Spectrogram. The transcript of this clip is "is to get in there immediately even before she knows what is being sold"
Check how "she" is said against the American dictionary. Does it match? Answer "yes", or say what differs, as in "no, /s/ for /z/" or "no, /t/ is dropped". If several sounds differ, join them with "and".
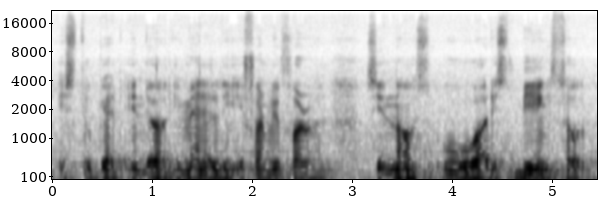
no, /s/ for /ʃ/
